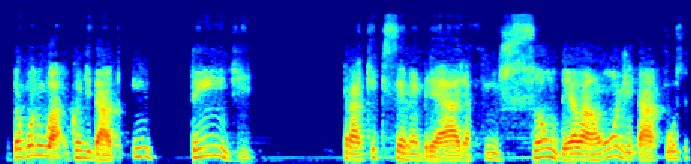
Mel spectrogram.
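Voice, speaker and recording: A man with a Brazilian Portuguese accent, a driving instructor talking in an animated, joking way. His voice is a touch high and has a gravelly edge. The sound is somewhat dull and lo-fi. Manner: animated, jokey, reads viewer comments. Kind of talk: casual chat in a live stream.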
